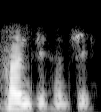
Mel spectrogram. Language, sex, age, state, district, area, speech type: Punjabi, male, 18-30, Punjab, Bathinda, urban, conversation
